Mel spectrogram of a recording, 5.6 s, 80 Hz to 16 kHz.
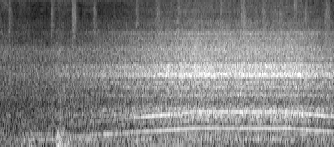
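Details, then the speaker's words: Eberspächer/Espar Airtronic AS3 D2L heater on the test bench, with the ECU suspected defective. During self-test, after a click the combustion air fan whines up over two seconds and holds steady: the fan runs normally, though the pump test then fails. "And we will do a self-test of the heater. Let's see. The fan should start. Okay, you can see the fan is moving."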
